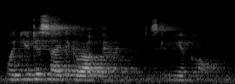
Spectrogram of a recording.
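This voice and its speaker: A woman playing a gentle, upbeat young Soviet student in a dramatic script reading. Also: medium pitch, fairly even intonation, fast, close to an everyday voice. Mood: friendly. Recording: echoey room, distant mic, faint noise.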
